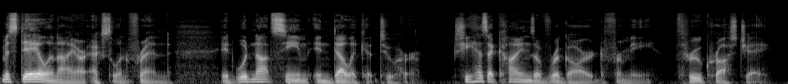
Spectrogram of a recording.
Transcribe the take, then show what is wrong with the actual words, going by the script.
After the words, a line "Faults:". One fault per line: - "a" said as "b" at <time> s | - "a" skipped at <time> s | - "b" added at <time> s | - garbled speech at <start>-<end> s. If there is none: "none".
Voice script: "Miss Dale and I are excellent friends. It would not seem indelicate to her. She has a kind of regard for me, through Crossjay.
"Miss Dale and I are excellent friend. It would not seem indelicate to her. She has a kinds of regard for me, through Crossjay.
Faults:
- "friends" said as "friend" at 1.3 s
- "kind" said as "kinds" at 5.0 s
